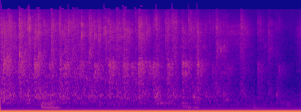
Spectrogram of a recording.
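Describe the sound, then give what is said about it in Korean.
A church audience claps together in sustained, dense applause, steady and fairly loud throughout, with a few faint low murmurs of voices underneath, welcoming first-time visitors and a visiting deaconess from South Africa. “오늘 박수 한번 보내겠습니다.”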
